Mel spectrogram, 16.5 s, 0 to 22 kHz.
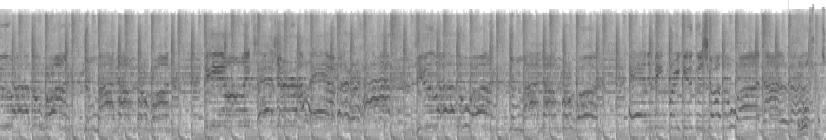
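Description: An upbeat pop song plays loud and steady, with a driving dance beat, bright layered instrumentation and a melodic vocal line running throughout; Greece's 2005 Eurovision Song Contest entry.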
